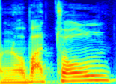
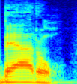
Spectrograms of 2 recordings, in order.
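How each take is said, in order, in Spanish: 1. La consonante del medio es una t dura y clara. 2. La consonante del medio es un toque suave tipo r. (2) "T como R suave"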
